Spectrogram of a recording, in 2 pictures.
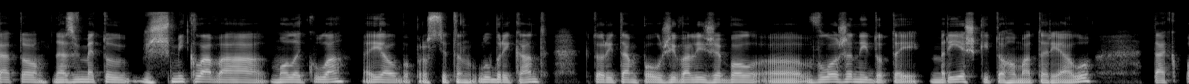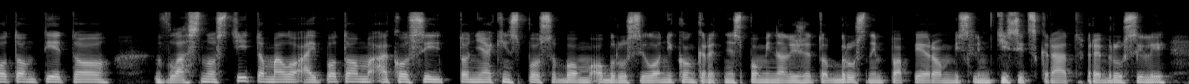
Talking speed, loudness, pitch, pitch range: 115 wpm, -21 LUFS, 105 Hz, 100-115 Hz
